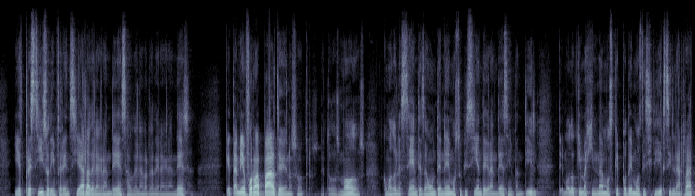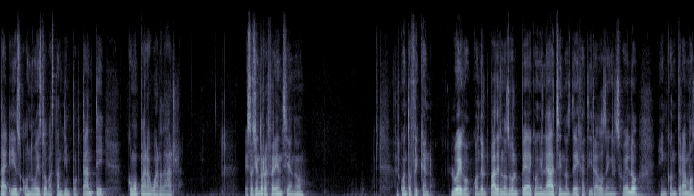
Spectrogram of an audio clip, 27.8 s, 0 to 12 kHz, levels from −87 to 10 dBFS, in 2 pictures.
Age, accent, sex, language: 30-49, Mexican, male, Spanish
